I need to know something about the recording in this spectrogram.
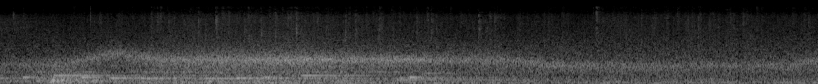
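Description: A sudden gust of wind sweeps through steady heavy rain, swelling loudly in the first few seconds before easing into a constant downpour, with faint low tones briefly underneath.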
